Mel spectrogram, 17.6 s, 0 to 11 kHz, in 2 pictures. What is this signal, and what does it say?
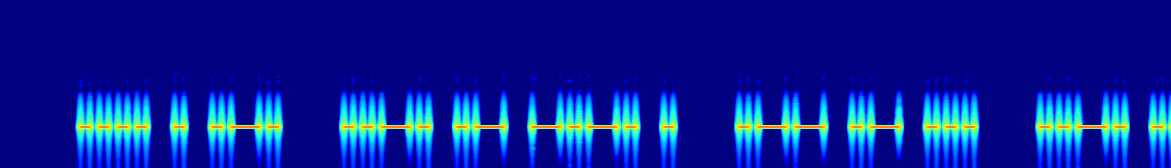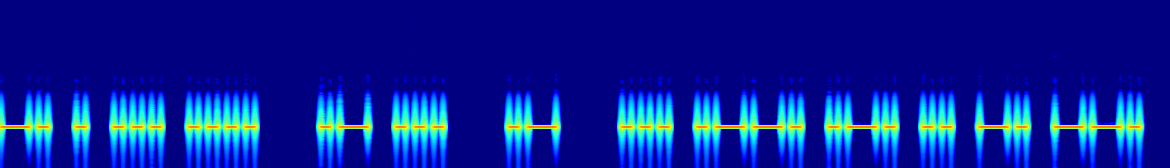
Morse code, heard as a keyed tone, about 17 wpm, 700 Hz. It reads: HER FACE WAS FRESH AS A SPRING
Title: Sentences from Top 1200 Words 17wpm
